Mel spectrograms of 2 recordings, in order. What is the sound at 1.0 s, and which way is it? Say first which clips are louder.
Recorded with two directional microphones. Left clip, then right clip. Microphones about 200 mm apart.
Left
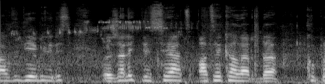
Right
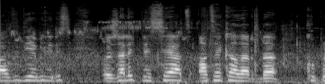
Speech: even; 15° right (ahead or behind).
